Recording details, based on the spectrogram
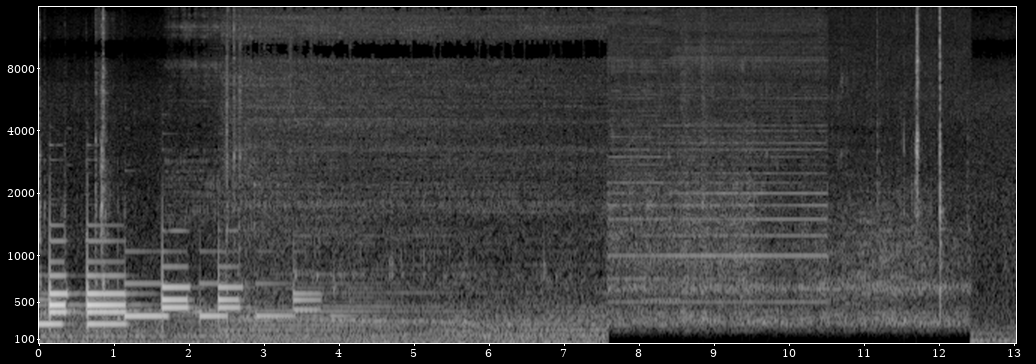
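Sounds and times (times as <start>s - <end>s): coffee machine humming and whining: 2.0s - 11.1s.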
